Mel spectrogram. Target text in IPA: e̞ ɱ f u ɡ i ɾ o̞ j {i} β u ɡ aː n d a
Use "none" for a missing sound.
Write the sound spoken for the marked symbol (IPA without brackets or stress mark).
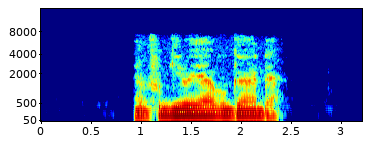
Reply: a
